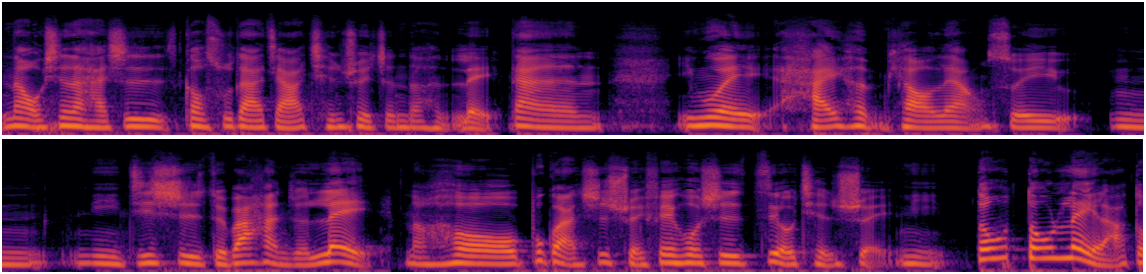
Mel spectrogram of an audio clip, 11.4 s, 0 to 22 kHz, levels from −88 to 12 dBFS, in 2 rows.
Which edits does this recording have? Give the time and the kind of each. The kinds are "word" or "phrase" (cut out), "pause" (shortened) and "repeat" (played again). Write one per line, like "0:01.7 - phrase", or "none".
0:02.5 - pause
0:05.4 - pause
0:07.6 - pause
